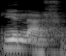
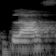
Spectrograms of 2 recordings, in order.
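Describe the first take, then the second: First: A vowel comes between the first two consonants. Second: The first two consonants are said together. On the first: "গেলাস বলছি" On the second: "গ্লাস না বলে"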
